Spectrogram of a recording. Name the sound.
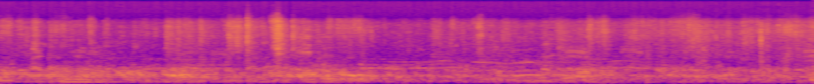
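Bengali breed pigeons cooing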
